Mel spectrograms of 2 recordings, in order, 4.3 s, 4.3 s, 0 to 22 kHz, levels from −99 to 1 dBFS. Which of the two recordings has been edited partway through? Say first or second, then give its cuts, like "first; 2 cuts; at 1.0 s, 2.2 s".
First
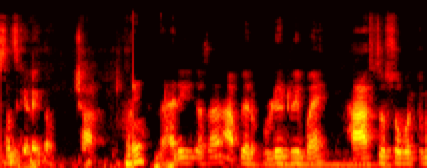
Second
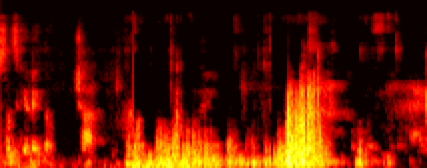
first; 1 cut; at 1.3 s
